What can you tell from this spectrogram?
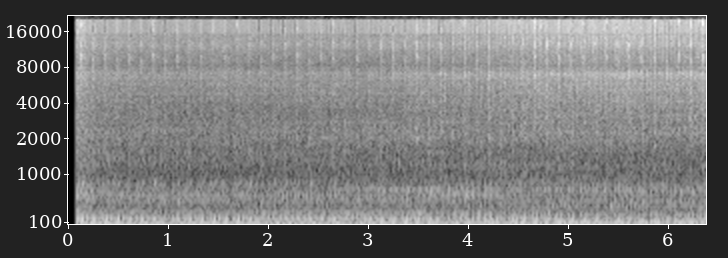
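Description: Small single idling with a fast light clicking riding over the low thump; likely top-end noise after the bore kit, cause unconfirmed.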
